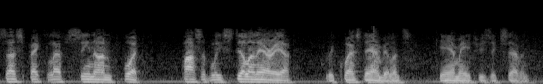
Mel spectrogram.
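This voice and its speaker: Terse American male detective, played by an actor, low-pitched, deadpan, clipped, weary, old-time radio drama, dulled vintage recording. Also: a little fast, a little hiss or hum, lightly acted. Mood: urgent, commanding. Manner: clipped, matter-of-fact, deadpan. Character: terse, weary police detective sergeant and narrator. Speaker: lead actor and narrator. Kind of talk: 1950s radio police drama acting. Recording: muffled old radio recording, music behind.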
